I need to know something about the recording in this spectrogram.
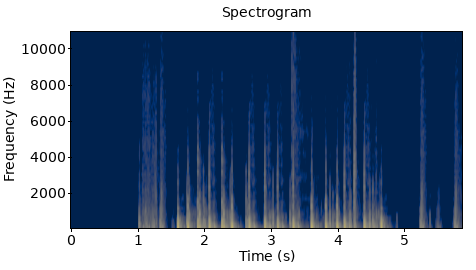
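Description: Game blocks are placed with soft, quick thuds.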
